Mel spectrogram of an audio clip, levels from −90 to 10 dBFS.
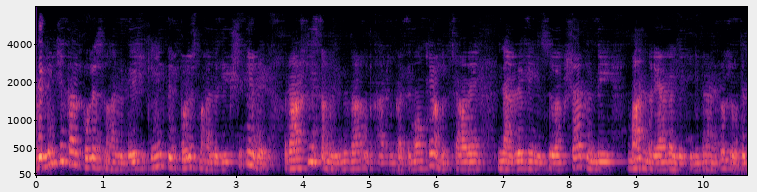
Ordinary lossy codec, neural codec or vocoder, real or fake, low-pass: none; codec, 44.1 kHz, 3.4 kbps, Pupu-Codec; fake; 7.2 kHz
